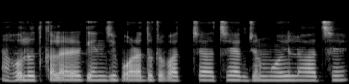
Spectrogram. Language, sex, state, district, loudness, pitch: Bengali, female, West Bengal, Jhargram, -23 LUFS, 190 Hz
